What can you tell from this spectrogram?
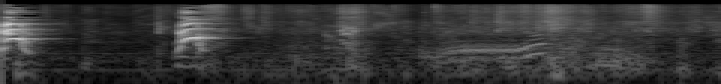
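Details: Japanese Chin puppies giving two sharp high yaps near the start, then a softer low whine or murmur trailing through the rest.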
